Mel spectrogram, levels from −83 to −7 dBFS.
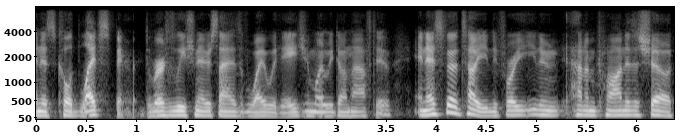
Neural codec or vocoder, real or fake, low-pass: codec, 16 kHz, 0.5 kbps, FunCodec, trained on Chinese and English, 25 frames a second; fake; 7.2 kHz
